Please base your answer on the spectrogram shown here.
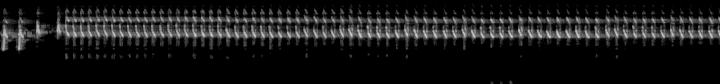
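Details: Champion-style lovebird song, full of learned material, meant to provoke other lovebirds to sing. A brief scratchy note opens, then a long, fast, even trill of bright, high repeated notes continues for about seven seconds.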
